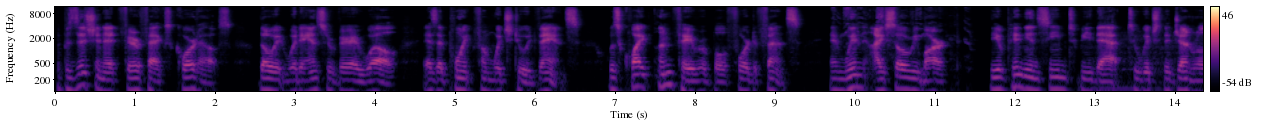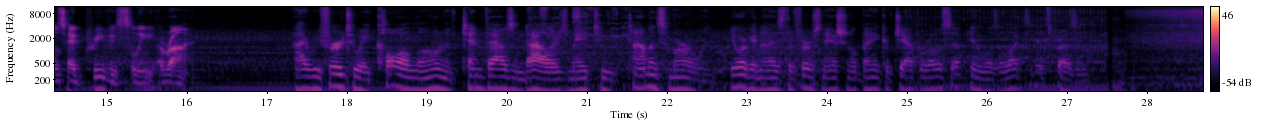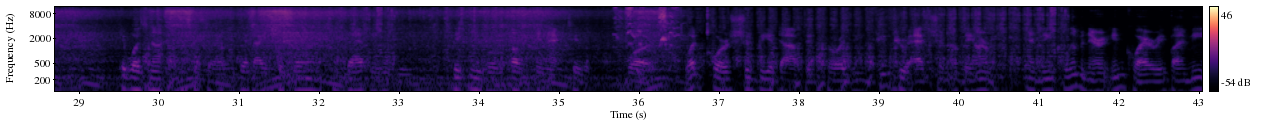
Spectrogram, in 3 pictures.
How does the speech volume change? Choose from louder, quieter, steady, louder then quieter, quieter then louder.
quieter.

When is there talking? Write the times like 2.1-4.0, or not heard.
0.0-16.1, 17.3-27.4, 29.5-43.0.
